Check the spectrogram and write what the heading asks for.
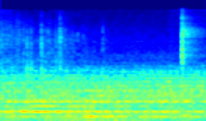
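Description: A steady low humming drone of a few held tones under a hiss, with one sharp click shortly before the end.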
